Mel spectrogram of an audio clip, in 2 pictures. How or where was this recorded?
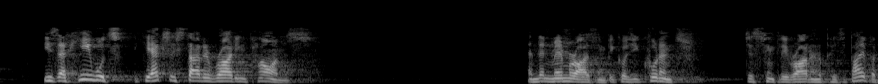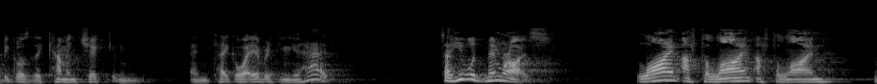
large echoing room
